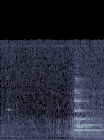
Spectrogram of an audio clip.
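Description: Faint hiss and low hum, then about one and a half seconds in a brief steady vehicle horn sounds for about half a second.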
